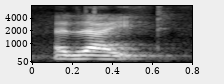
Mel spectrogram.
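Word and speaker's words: write: पहला वर्ड है हमारा राइट। राइट मतलब होता है लिखना। अब देखिए राइट में क्या है? डब्ल्यू के बाद आर लेटर आया है। इसलिए यहां पे डब्ल्यू साइलेंट है।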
